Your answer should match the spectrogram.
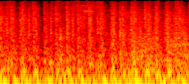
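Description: Video game gunfire during an offensive push, a dense stream of quick shots forming a steady rattle at moderate level with no clear gaps across the second.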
